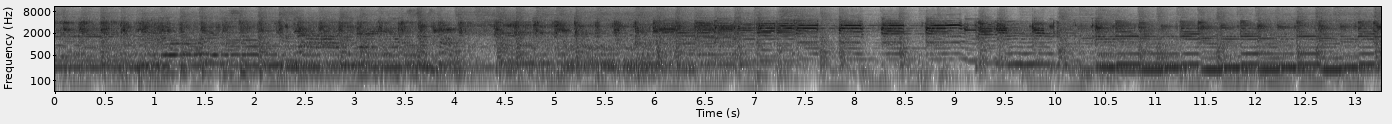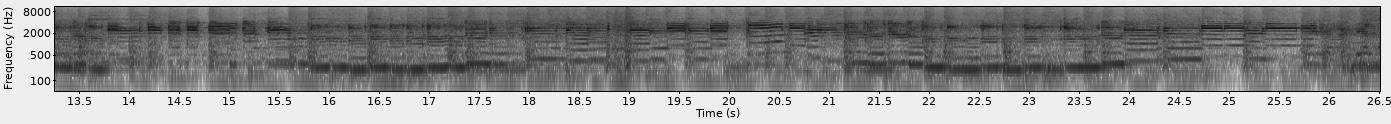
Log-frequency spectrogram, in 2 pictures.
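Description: Live rockabilly trio playing an instrumental passage: an electric guitar plays quick lead lines over upright bass and drums.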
